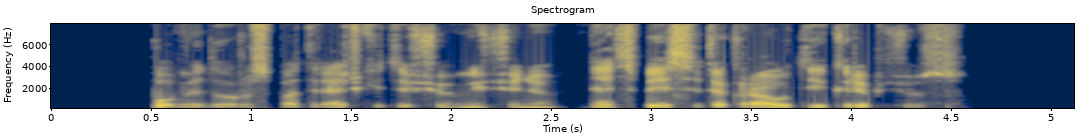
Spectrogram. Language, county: Lithuanian, Vilnius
